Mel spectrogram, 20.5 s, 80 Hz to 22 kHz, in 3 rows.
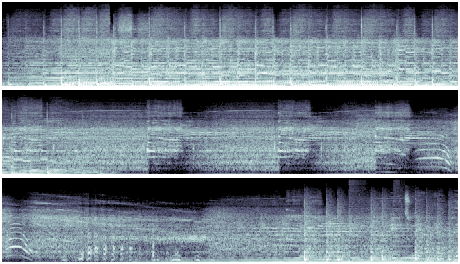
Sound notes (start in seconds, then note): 8.3 power saw; 16.3 laughs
